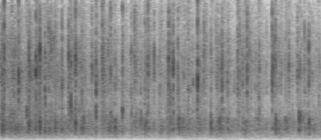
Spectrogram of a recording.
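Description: An audience at a BJP Mahila Morcha meeting claps steadily, a dense, even wash of applause that runs throughout without voices.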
